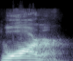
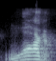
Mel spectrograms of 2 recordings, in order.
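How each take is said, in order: First: "water" with "aw" like coffee, low and firm; New York pronunciation. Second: "water" with an open "ah" vowel; fancy Connecticut pronunciation. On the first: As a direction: say "water" with barely any final R. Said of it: "it's like coffee". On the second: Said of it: "fancy Connecticut where I say water". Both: Shown as a demonstration.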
